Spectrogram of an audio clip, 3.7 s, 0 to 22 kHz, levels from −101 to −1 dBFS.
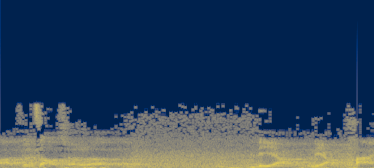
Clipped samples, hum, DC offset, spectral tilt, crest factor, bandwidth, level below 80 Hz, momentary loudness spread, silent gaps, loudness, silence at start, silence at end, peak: under 0.1%; none; under 0.1%; -4.5 dB/octave; 18 dB; 8.8 kHz; -28 dBFS; 6 LU; none; -19 LUFS; 0 s; 0 s; 0 dBFS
